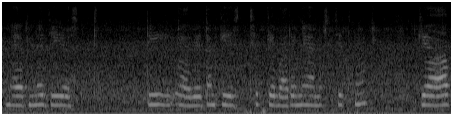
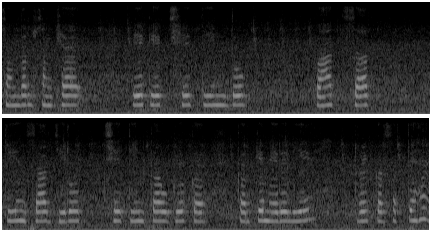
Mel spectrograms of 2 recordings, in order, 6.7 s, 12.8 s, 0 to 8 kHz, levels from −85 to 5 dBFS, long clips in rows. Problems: none marked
